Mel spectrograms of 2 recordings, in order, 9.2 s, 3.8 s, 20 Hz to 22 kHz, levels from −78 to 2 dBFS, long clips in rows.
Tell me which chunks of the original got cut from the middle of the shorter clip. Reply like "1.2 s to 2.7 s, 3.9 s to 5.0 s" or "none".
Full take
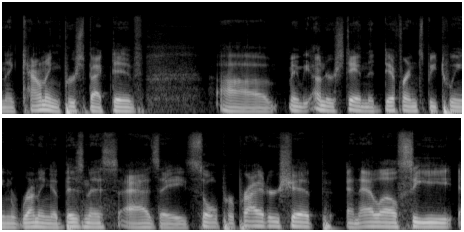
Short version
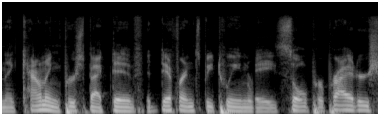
1.5 s to 3.7 s, 4.8 s to 6.3 s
